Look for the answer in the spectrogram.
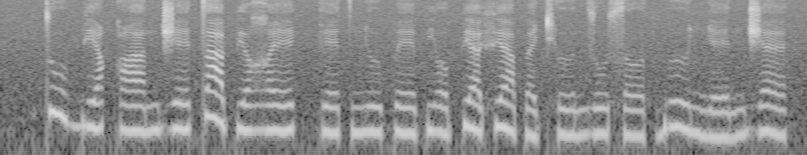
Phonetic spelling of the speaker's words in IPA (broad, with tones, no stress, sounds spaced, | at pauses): t u˥˨ bʲ e˨˩˦ q aː˩ n d͡ʒ e˨˩˦ t a˥˨ pʲ ɯ˩ ʁ eː˨˩˦ kː eː˩ t ɲ ɯː˩ p eː˩ p j ɤ˨˩˦ pʲ a˥˨ fʲ a˥˨ p ɛ˩ cʰ ɯː˩ n z u˩ s ɤː˩ t b ɯː˥˨ ɲ eː˩ n d͡ʒ ɛ˥˨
